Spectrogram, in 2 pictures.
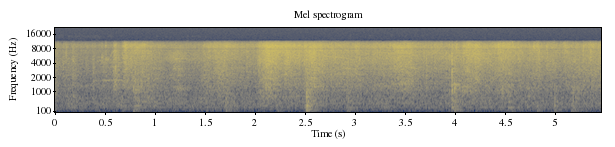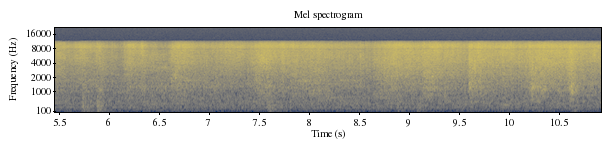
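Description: Scrambled eggs sizzling in a hot Orgreenic non-stick frying pan while a spatula stirs and scrapes them across the pan, with a few short scrapes or taps standing out over the steady hiss.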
